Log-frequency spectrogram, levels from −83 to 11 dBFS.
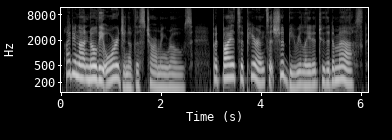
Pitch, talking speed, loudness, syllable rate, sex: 205 Hz, 205 wpm, -18 LUFS, 5.4 syllables/s, female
